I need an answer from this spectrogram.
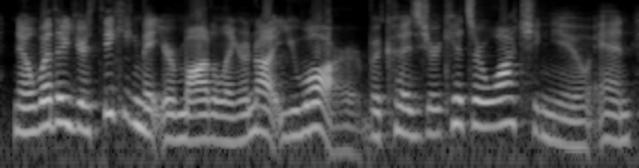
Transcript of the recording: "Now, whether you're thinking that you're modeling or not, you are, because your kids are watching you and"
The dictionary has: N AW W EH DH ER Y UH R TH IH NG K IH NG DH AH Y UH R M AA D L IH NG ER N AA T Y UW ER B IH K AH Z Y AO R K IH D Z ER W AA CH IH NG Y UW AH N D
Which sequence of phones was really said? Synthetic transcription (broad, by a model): N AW W EH DH ER Y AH R TH IH NG K IH NG DH AH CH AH R M AA D L IH NG ER N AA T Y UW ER B IH K AH Z Y AO R K IH D Z ER W AA CH IH NG Y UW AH N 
